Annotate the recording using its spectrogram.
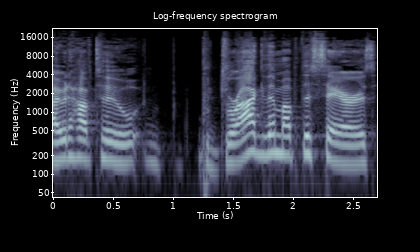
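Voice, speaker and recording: A man talks at a fairly slow pace with ordinary pitch variation in a plain, everyday voice. The recording is very clean, with a silent background. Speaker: podcaster. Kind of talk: casual talk to camera.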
